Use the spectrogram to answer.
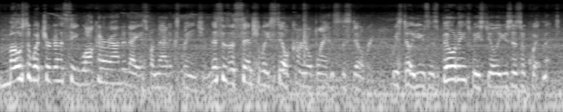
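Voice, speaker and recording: Very fast speech with hardly any pauses over noticeable background noise. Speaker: distillery tour guide. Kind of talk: guided tour talk. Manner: animated.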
